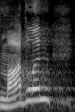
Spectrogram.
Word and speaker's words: Magdalene: And so one of the things that has happened is that in English countries, especially, Magdalene is often pronounced Maudlin. It's where we get the word Maudlin to mean sad or sorrowful.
